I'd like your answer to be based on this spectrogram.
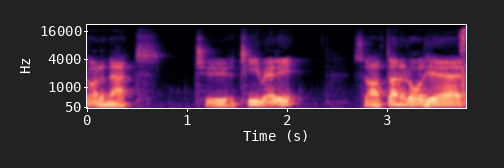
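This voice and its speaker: A very slow, monotone man's voice, fairly high in pitch, with a South African accent. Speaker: holiday rental host and vlogger. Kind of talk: tutorial. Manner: casual, with many fillers.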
